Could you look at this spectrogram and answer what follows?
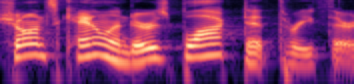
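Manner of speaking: robotic, automated machine voice. Retelling how a robot calls a hair salon: imitating a machine voice. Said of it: "imitation of a machine".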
